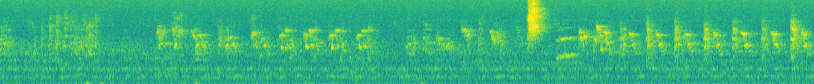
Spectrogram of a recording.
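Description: Near silence: a low steady room hum, with a run of faint, quick chirps through most of it and a single sharp click about two-thirds of the way in.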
